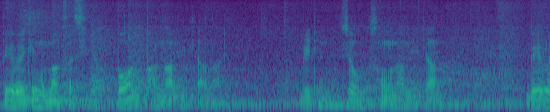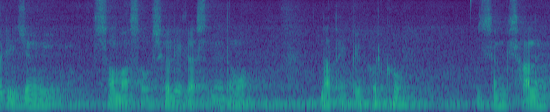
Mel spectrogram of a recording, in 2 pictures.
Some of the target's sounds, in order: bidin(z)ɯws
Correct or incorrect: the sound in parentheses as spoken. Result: correct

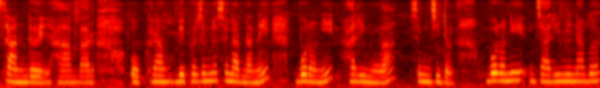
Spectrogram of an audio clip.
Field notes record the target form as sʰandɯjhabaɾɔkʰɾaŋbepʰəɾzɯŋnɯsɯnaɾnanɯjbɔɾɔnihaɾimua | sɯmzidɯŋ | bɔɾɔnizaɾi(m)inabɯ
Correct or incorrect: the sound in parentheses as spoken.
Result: correct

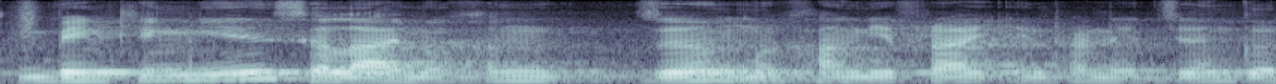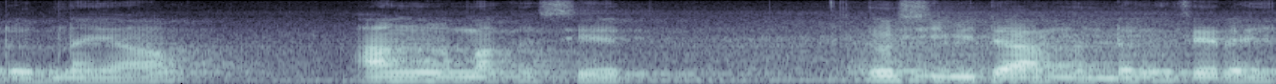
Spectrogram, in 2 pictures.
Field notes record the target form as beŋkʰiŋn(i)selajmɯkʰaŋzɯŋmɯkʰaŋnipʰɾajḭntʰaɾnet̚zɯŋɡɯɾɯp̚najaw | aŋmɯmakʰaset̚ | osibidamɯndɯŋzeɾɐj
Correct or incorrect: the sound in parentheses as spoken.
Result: correct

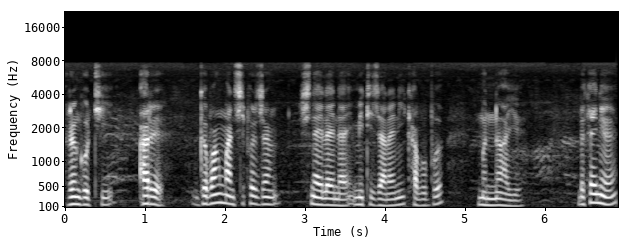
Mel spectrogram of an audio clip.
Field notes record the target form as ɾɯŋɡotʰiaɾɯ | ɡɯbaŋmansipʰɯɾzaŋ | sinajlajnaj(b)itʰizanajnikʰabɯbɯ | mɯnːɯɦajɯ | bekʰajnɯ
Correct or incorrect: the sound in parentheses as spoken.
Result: incorrect: m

